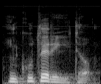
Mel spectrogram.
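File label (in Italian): "incuterito", vocabolario dialettale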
